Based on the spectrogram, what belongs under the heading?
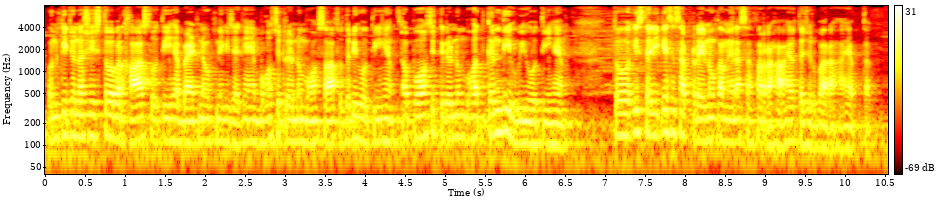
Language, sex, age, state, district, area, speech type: Urdu, male, 18-30, Uttar Pradesh, Lucknow, urban, spontaneous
